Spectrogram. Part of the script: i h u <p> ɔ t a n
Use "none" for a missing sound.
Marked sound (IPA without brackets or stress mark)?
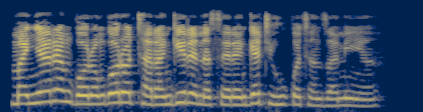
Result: k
